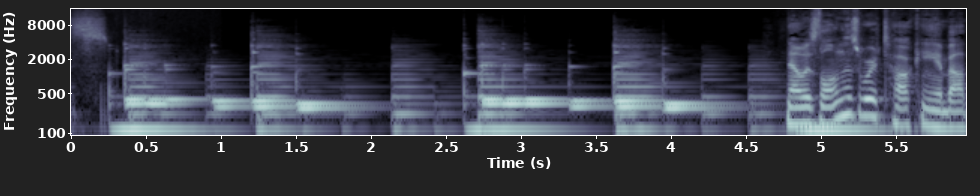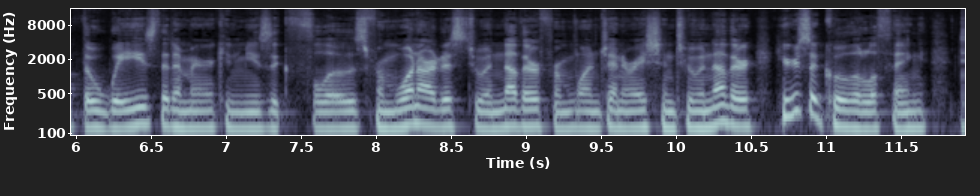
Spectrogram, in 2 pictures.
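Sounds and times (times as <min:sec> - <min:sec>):
speech: 0:00.0 - 0:00.6, 0:04.8 - 0:11.9
keyboard sustaining low chords: 0:00.3 - 0:05.6.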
